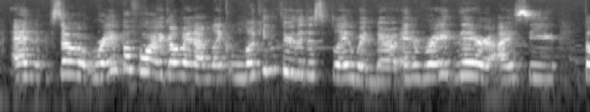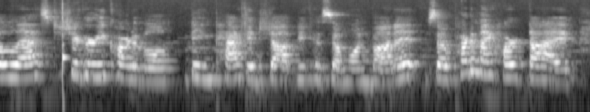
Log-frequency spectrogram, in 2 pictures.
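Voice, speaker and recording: Over noticeable background noise and audible room echo, a woman with an American accent speaks at a high pitch with ordinary variation and hardly any pauses. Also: moderate pace. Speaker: lolita fashion vlogger. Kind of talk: casual storytime vlog. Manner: stutters; animated.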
